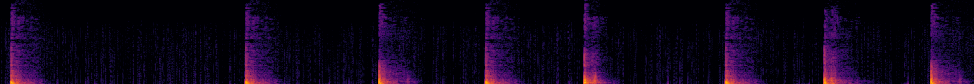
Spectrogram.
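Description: Short, dull thuds of a game character in water repeat at an uneven pace.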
